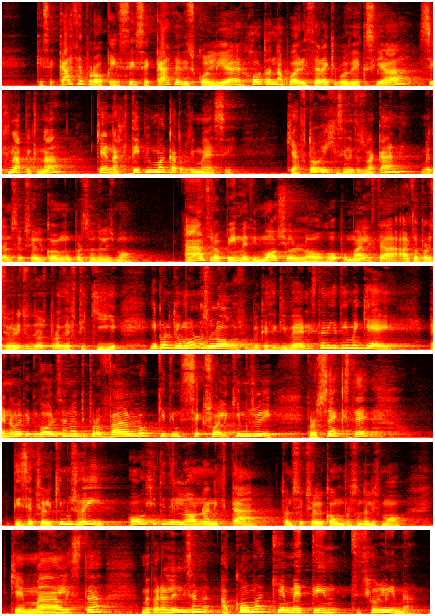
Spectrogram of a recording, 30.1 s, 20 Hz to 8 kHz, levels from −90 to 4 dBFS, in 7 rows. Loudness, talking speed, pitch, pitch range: -18 LUFS, 175 wpm, 145 Hz, 125-205 Hz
